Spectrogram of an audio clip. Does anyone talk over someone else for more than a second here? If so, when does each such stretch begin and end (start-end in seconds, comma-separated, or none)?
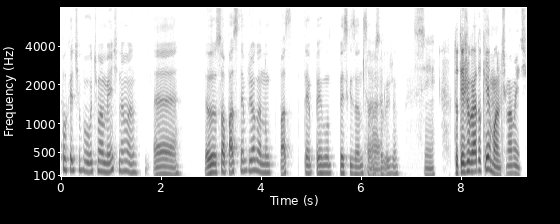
none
